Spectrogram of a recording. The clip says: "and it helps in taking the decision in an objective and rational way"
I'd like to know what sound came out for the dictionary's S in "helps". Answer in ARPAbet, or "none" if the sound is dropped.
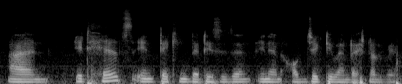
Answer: S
